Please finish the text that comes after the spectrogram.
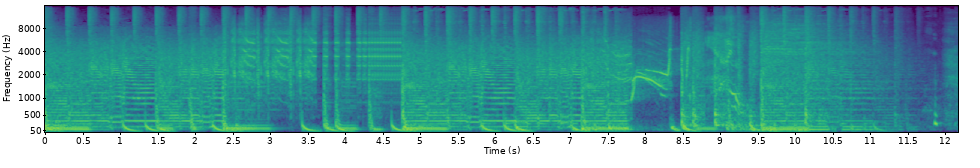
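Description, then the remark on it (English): Loud, dense electronic TV show theme song with pounding percussive hits and sharp, screeching synth tones that swoop and slide, playing continuously with no talking over it. “This is the theme song to Project Runway.”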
